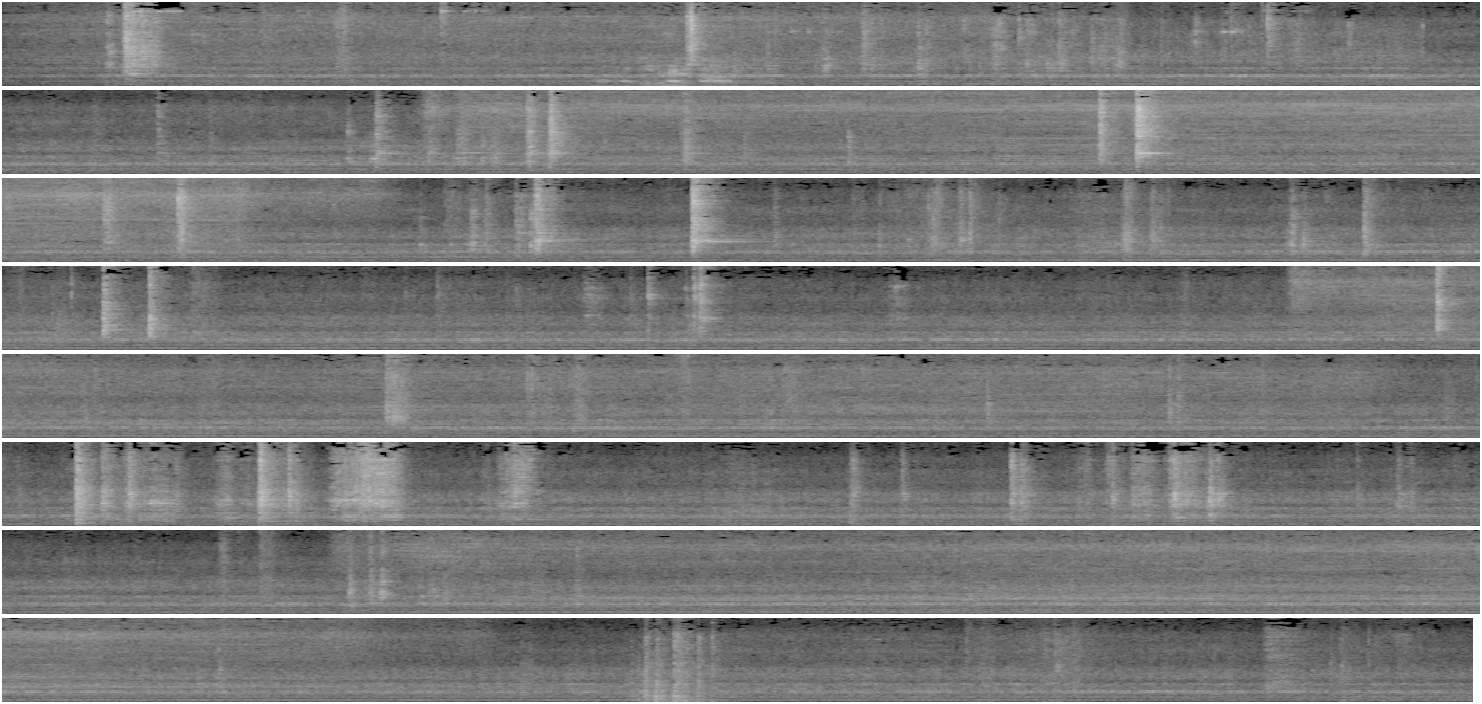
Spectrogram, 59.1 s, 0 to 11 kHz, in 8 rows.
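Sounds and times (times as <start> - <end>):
steady machine hum: 0.0 - 59.0.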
